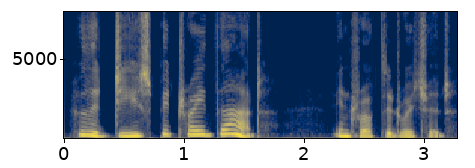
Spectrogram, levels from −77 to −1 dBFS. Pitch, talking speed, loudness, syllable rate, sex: 220 Hz, 130 wpm, -17 LUFS, 4.9 syllables/s, female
